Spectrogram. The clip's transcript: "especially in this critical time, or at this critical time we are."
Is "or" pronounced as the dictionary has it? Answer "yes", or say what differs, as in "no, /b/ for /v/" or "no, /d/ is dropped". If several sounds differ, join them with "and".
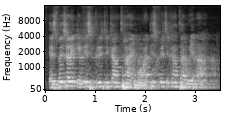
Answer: no, /w/ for /ɹ/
